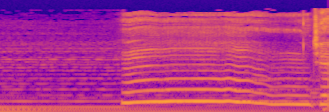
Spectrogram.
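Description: Background music: a steady low chord, joined about a second in by a voice humming one long held note.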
